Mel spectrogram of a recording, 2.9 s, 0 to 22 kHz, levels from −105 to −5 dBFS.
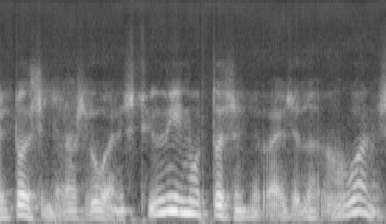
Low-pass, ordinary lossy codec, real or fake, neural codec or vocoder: none; none; fake; autoencoder, 48 kHz, 32 numbers a frame, DAC-VAE, trained on Japanese speech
